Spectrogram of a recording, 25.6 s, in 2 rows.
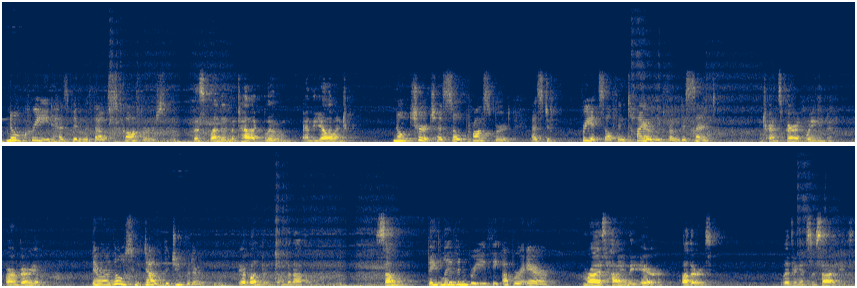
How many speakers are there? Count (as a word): two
